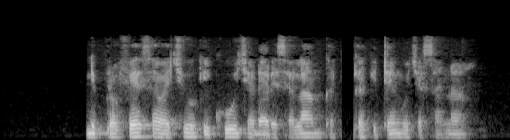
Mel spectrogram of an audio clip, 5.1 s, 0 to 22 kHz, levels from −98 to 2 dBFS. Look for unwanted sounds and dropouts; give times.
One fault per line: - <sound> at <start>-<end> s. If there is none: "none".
- dropout at 3.4-3.5 s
